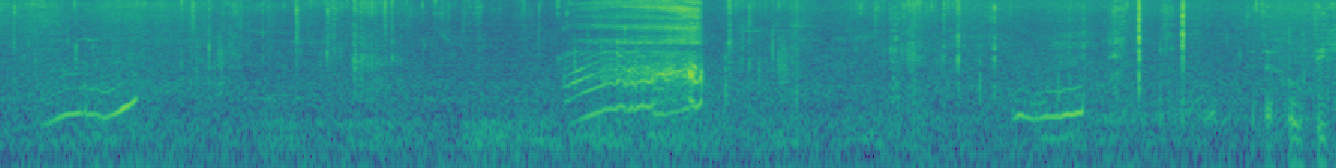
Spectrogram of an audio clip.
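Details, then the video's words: Abandoned cats in a city park begging for food: several separate rising, thin meows, one near the start, a louder, longer wavering one midway and another later, against quiet outdoor background with faint clicks and rustling. "ABANDONED CATS IN OUR CITY PARK BEGGING FOR FOOD"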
